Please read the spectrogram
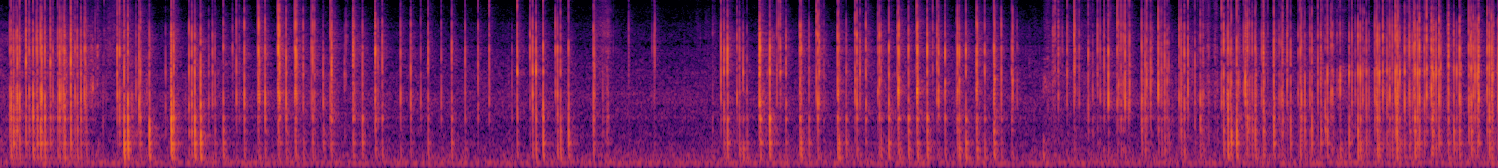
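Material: Plastic.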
